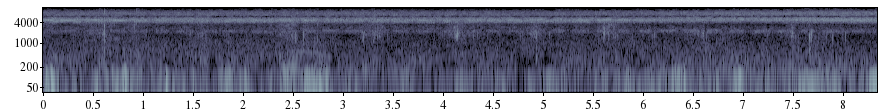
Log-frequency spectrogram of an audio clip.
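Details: Cicadas in olive trees at their loudest fill the air with a loud, unbroken, high-pitched buzzing chorus.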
